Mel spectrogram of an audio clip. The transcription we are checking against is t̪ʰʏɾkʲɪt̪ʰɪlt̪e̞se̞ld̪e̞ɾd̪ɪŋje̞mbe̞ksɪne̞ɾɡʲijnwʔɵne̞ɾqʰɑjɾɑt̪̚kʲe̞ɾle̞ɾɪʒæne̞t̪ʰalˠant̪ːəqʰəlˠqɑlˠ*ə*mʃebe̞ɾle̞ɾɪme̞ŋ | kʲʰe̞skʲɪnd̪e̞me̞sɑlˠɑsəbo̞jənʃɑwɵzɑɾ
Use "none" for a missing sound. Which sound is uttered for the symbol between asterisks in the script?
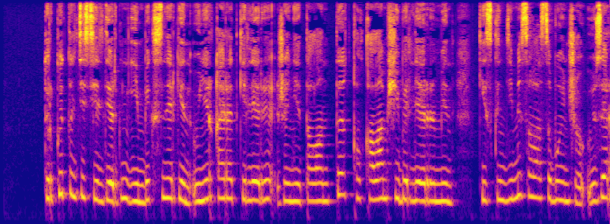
ɑ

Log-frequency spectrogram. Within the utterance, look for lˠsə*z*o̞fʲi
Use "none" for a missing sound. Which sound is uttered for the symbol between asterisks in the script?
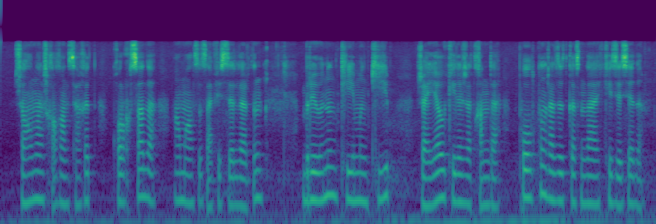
z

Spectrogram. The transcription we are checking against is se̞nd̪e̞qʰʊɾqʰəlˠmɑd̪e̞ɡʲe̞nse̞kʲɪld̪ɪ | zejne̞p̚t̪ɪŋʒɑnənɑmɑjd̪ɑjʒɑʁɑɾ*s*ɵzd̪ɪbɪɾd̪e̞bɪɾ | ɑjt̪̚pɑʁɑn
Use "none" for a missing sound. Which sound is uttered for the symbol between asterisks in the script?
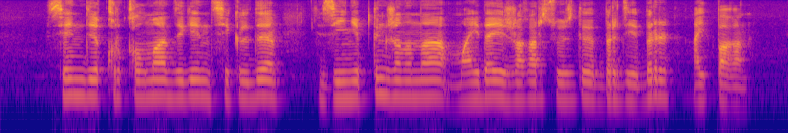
s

